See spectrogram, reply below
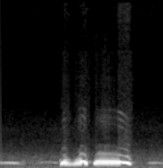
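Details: Single phrase from a spotted dove, male and female birds recorded to stimulate cooing in trained birds: a quick wavering note, a short pause, then a longer buzzy rolling coo that falls at the end.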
